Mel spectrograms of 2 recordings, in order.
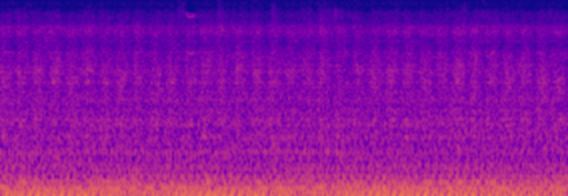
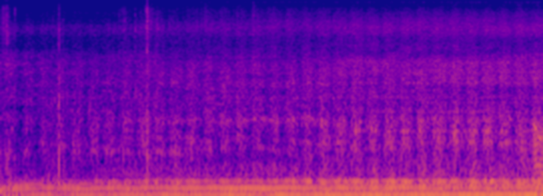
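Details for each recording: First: LG inverter direct-drive washing machine found in the garbage, first test on high spin speed: even, rapid pulsing hum about three beats a second, steady and smooth with no knocking or scraping; healthy spin. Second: Discarded LG Inverter Direct Drive washer running a cycle. Even chugging about four beats a second, 'choo choo train', over a steady low motor hum; drain pump sounds wrong, cause not found.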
